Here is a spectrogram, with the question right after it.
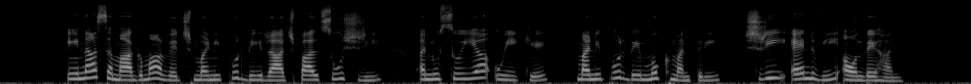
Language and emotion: Punjabi, neutral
